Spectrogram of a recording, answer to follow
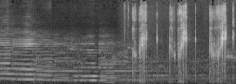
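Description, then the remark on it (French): Boots crunch through snow in a handful of crisp, gritty steps at an uneven pace, following a steady, low tonal hum that fills the opening seconds. “Le crissement sous les bottes, magnifique.”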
